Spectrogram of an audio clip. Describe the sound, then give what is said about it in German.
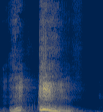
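A person clears their throat twice in quick succession, a short rasp followed by a louder, longer one, with silence after. “jetzt musste ich mich räuspern, ich glaube, das schneide ich gleich raus.”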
